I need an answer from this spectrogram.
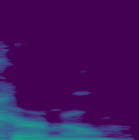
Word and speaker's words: caramel: Yeah, that first syllable can be care, cur, or car. The last syllable can be male, mill, or mel. And that middle syllable can either be or not pronounced. And so mix them up, and you got a lot of different pronunciations.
